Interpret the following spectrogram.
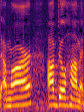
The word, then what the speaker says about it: عمار عبد الحميد: I may murder your name but so it pronounce it correctly for me it's Amar Abdul hammed is that correct exactly there you go okay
